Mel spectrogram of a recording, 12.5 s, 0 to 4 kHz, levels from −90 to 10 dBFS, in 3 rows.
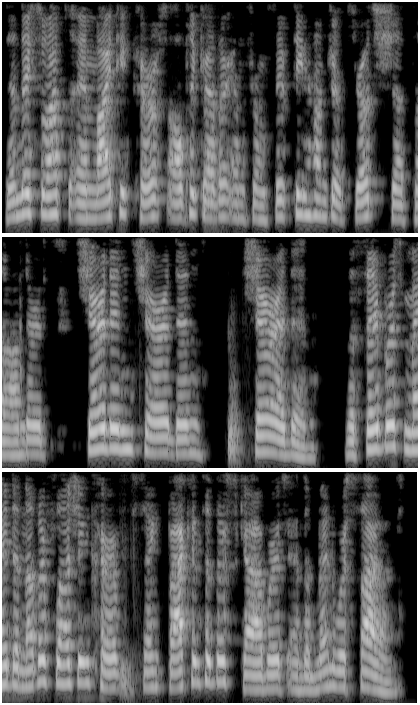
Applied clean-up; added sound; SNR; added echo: neural mask model Resemble Enhance denoiser.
